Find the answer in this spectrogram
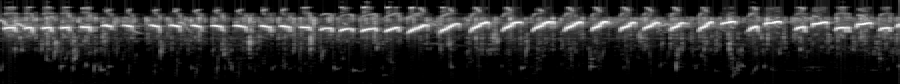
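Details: White-eye decoy song meant to trigger singing: a fast, even string of high chirps that becomes bright rising notes repeated several times each second.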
